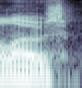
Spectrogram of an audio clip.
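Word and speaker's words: Louhs: of the lowe's and our last name is spelt quite uniquely it's spelled l-o-u-h-s it's the lows in fact our show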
